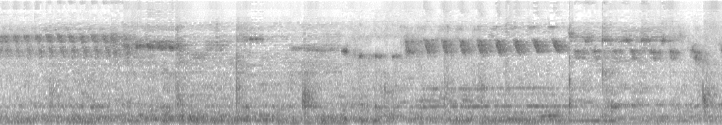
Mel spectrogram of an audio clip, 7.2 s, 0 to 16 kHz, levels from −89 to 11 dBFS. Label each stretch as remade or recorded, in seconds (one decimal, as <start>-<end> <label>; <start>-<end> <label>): 0.0-1.1 recorded; 1.1-4.2 remade; 4.2-5.7 recorded; 5.7-7.2 remade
